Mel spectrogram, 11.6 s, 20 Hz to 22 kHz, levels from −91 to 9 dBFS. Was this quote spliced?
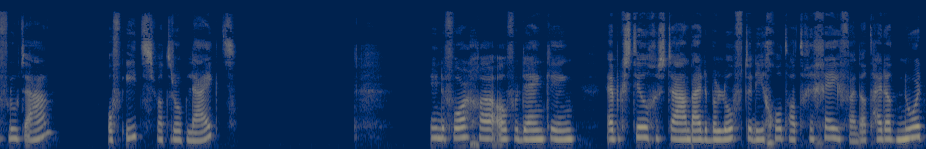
no; 0 cuts

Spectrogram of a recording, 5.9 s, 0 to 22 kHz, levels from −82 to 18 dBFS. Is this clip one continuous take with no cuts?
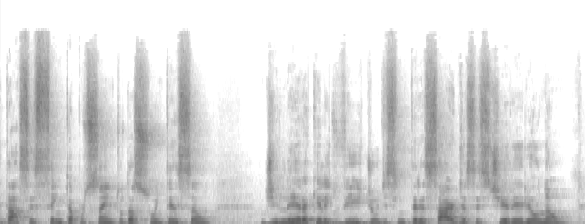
no; 1 cut; at 3.3 s

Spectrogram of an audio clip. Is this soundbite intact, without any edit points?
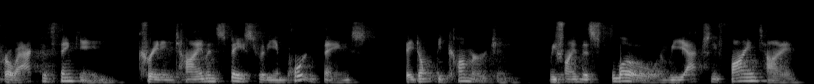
yes; 0 cuts

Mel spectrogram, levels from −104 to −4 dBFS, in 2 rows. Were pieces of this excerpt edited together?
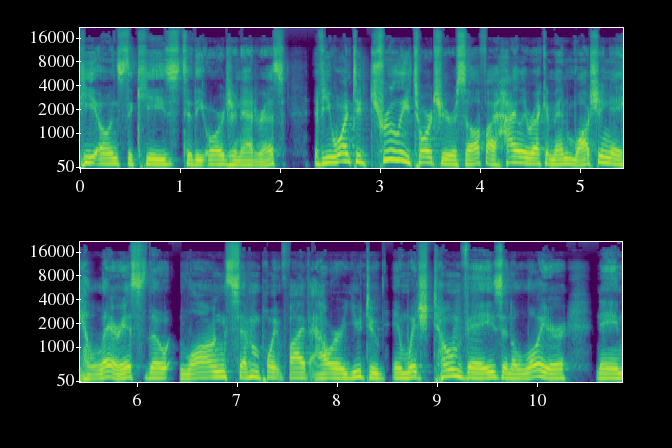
yes; 2 cuts; at 6.4 s, 8.5 s

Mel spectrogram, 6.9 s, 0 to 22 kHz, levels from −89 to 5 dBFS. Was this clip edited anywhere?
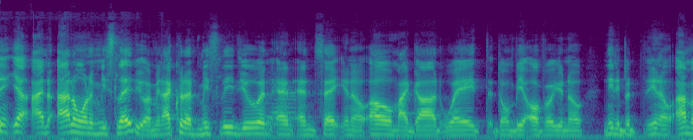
no; 0 cuts

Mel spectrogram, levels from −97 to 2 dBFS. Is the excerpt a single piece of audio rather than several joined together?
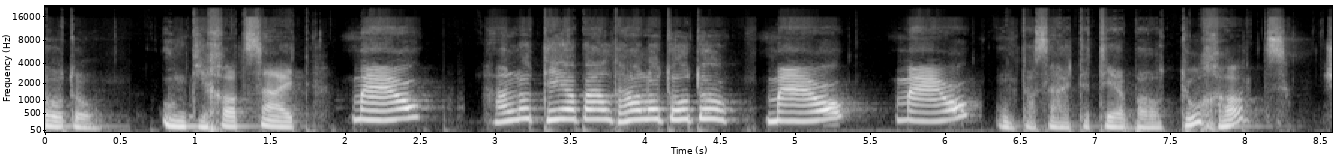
no; 3 cuts; at 1.9 s, 4.7 s, 6.2 s

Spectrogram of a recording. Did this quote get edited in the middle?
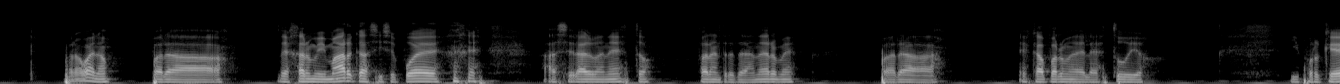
no; 0 cuts

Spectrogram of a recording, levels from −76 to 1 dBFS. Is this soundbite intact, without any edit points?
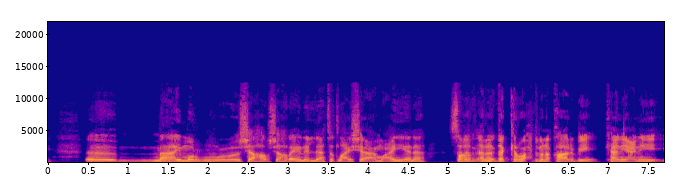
yes; 0 cuts

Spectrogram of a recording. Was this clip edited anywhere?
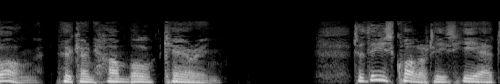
yes; 2 cuts; at 0.9 s, 1.6 s

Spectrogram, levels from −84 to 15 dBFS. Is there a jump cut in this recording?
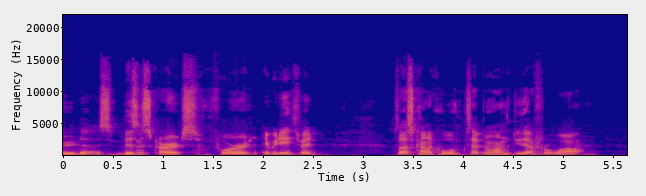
no; 0 cuts

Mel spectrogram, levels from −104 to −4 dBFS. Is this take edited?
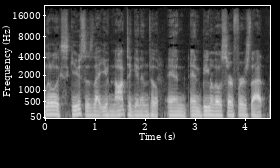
yes; 3 cuts; at 1.3 s, 2.2 s, 3.3 s

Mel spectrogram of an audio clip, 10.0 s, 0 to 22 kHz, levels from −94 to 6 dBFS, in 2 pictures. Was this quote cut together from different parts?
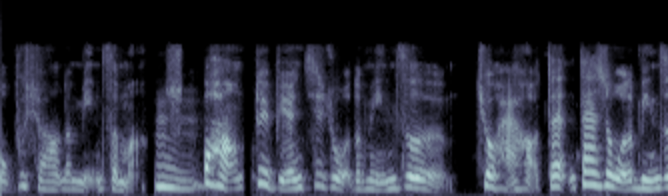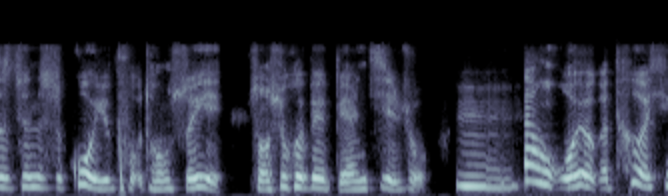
yes; 1 cut; at 1.1 s

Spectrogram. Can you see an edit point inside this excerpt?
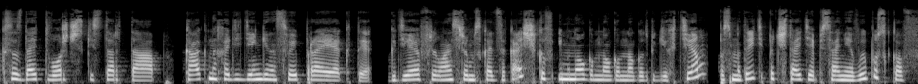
no; 0 cuts

